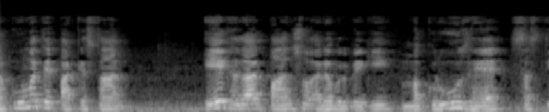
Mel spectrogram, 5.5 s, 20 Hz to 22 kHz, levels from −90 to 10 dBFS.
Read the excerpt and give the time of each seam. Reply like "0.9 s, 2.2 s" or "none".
none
